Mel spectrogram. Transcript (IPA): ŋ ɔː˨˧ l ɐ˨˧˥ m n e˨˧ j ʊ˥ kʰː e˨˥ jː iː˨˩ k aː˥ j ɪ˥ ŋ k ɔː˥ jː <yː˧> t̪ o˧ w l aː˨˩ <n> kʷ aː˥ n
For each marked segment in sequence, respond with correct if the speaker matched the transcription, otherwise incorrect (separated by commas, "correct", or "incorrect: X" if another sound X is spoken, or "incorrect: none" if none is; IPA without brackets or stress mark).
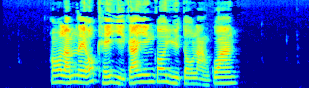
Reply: correct, incorrect: m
